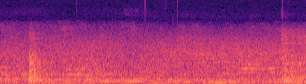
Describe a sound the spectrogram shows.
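A door swings shut.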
